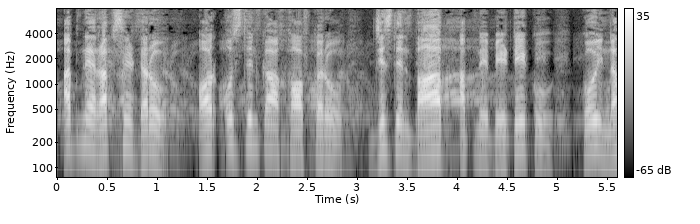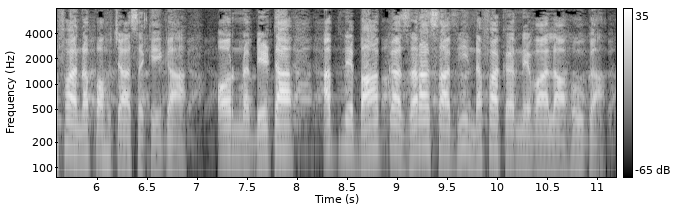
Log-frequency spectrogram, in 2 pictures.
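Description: A professional male narrator reading a scripture translation in a measured, solemn, formal studio style. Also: fairly high pitch, fairly bright tone. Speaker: translation reader. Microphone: studio mic.

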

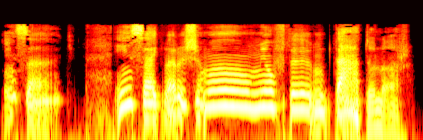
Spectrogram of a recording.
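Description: Very creaky old street peddler. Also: male voice, high voice, wildly swooping pitch, a little mellow, no room sound, muffled recording, pitched above the performer's own voice, exaggerated voice. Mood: salesman's wheedling. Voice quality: creaky, cracked voice.

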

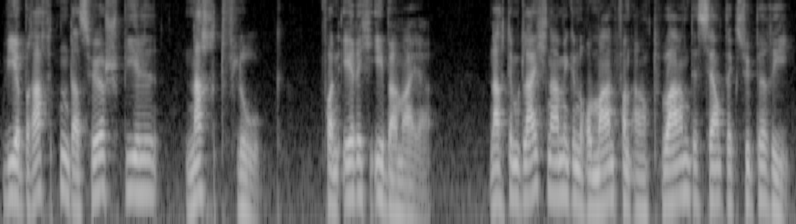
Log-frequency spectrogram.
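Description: A man announcing radio drama credits in a formal, deliberate 1950s broadcast style, pausing between names. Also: medium pitch.

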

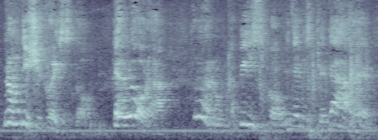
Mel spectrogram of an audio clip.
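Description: Stage role: elderly ironic philosopher defending himself in court, rhetorical and insistent; very reverberant, distant, noisy live theatre recording. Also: male voice, extremely high pitch, wildly swooping pitch, gravelly, exaggerated voice. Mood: insistent, challenging. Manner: rhetorical, halting then insistent, questioning. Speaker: stage actor.

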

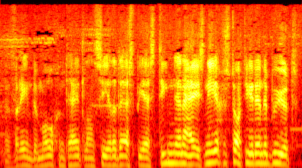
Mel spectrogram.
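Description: An actor playing a serious scientist in a crisis in a children's radio play. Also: male voice, medium pitch, a little fast, fairly bright tone, slight background noise, natural voice.

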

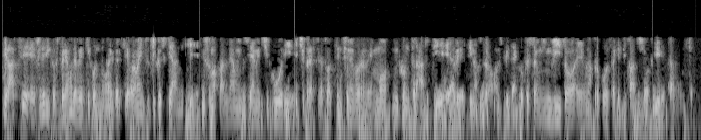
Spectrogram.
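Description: A man's voice: deep voice, steady tone, fairly quick, hardly any pauses, slight background noise. A man explaining things at length in a radio interview as an event organiser, leaning on a repeated filler word. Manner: wordy, repeats filler "appunto". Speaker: theater festival organiser being interviewed. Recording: muffled narrow phone line on radio.

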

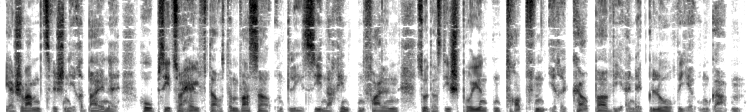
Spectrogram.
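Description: A man playing a cool, cynical paparazzo in a crime radio drama, speaking in a measured, deliberate and guarded way. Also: low voice, husky, dry recording, clean studio sound. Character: male paparazzo photographer, cool, cynical, guarded first-person narrator. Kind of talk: first-person crime radio drama narration and dialogue.

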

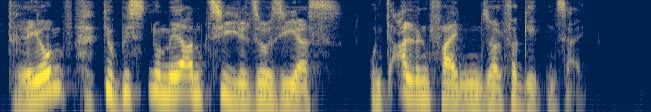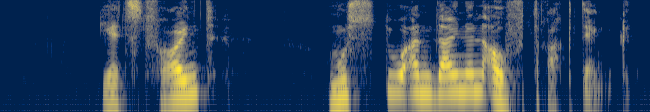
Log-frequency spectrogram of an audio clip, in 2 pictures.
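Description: Boastful cowardly servant, theatrical, declamatory, self-important, classical verse comedy, radio play, muttering and proclaiming. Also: male voice, high voice, animated, takes it slowly, warm tone, exaggerated voice. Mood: grumbling, relieved.

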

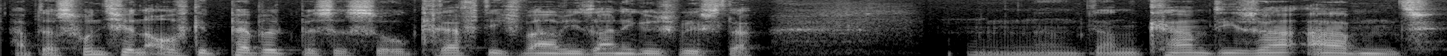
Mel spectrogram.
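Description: A man playing an older adventurer who recalls his youth in a creaky voice, with wistful, conversational radio drama narration. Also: medium pitch, steady tone, unhurried, a little mellow, full character voice. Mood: reflective. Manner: conversational, wistful, reflective storytelling.

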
